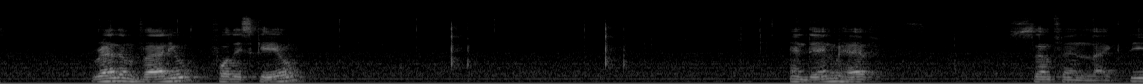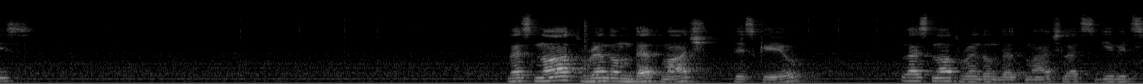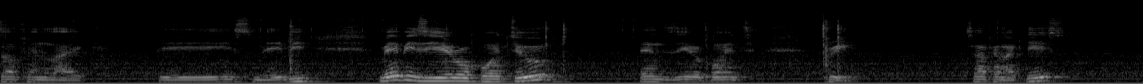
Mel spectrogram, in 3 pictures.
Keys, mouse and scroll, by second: 3.4 click, 4.5 middle click, 5.0 click, 6.1 middle click, 7.7-10.9 shift+drag, 11.4-13.9 shift+drag, 14.5 shift+click, 15.2-17.0 shift+drag, 19.5 shift+click, 20.1-23.0 shift+drag, 23.6-25.5 shift+drag, 25.8 click, 26.6-28.5 drag, 29.1-31.2 drag.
